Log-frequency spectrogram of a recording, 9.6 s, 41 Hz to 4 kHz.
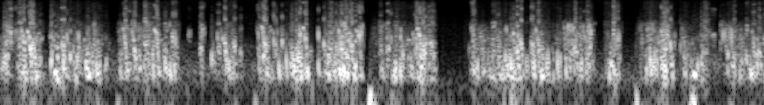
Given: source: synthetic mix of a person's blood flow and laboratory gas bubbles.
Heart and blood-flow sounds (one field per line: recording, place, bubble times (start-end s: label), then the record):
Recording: Doppler ultrasound of blood flow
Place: subclavian vein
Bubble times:
0.00-1.38 s: bubbles
1.46-2.25 s: bubbles
2.34-2.40 s: bubbles
2.48-2.57 s: bubbles
2.61-3.04 s: bubbles
3.19-3.91 s: bubbles
3.94-4.55 s: bubbles
4.72-5.48 s: bubbles
5.84-7.46 s: bubbles
7.55-7.80 s: bubbles
7.98-8.95 s: bubbles
8.99-9.56 s: bubbles
From the record:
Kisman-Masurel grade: 444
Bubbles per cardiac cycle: continuous sound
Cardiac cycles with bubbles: 100%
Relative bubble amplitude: maximal (0.775 to 0.999)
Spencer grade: 4 (maximum detectable bubble signal sounding continuously throughout systole and diastole of every cardiac period, and overriding the amplitude of the normal cardiac signals)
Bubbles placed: anywhere in the cardiac cycle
